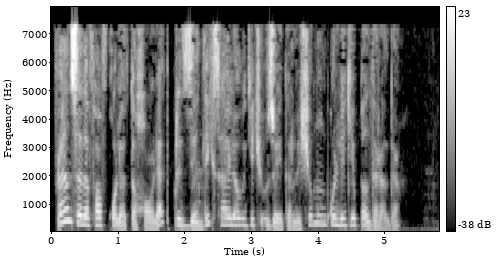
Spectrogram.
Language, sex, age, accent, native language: Uzbek, female, 19-29, Toshkent shahri, Uzbek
